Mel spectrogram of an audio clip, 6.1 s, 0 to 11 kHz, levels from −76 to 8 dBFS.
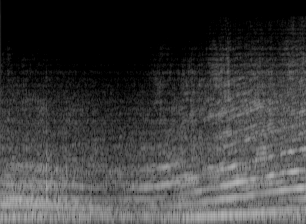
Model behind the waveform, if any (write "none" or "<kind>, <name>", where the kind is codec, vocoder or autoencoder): none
